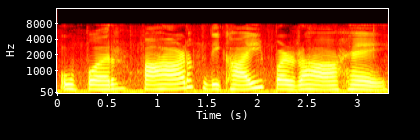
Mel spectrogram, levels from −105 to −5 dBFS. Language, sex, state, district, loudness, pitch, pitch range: Hindi, female, Chhattisgarh, Raipur, -14 LUFS, 195 Hz, 185-200 Hz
